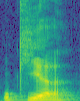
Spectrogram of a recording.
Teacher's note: Nesta frase um pouco mais expressiva, vemos logo a forma particular dos sotaques do norte de dizer o quê, acrescentando um i e abrindo o e final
